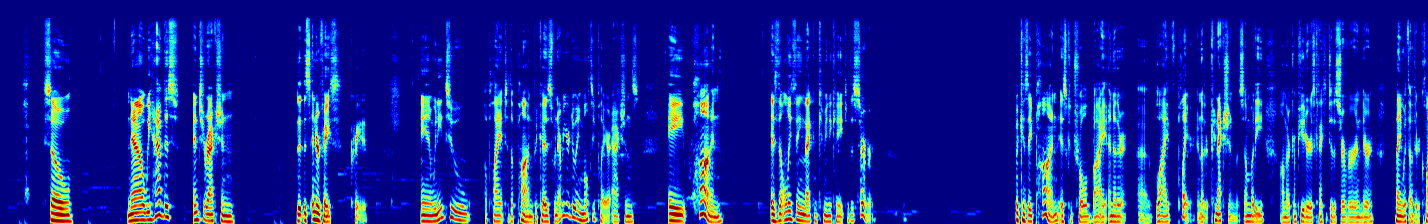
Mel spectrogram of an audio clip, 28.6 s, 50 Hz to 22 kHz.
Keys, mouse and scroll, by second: 1.1 right click, 2.6 click, 8.0 click, 11.7-15.0 right drag, 12.2 d, 12.9 d, 13.8 w, 18.2-19.5 right drag.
